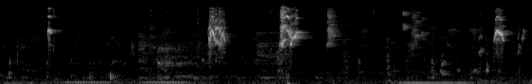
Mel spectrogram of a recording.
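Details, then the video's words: Lovebird chirping in the morning: sharp piercing chirps and harsh squeaky bursts spaced roughly a second apart, with faint soft twitters and a low hum in the gaps. "Amazing Lovebird - Beautiful Colors - Chirping Sounds"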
